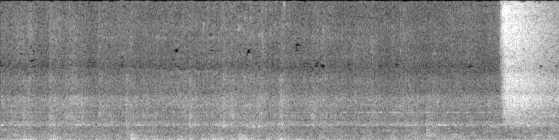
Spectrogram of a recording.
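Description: Indian Railways passenger coach running on the track, a steady low rumble with wheel clatter, heard from on board. About five seconds in, a short burst of hiss cuts in for about half a second.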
